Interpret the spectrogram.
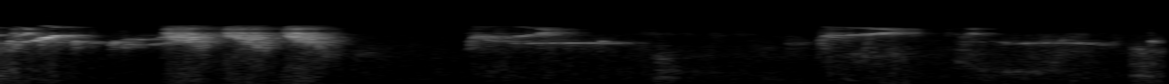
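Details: American goldfinch singing: bright, twittering phrases of quick chirps and short buzzy, level notes, delivered in bursts with brief pauses between them, in a quiet setting.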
